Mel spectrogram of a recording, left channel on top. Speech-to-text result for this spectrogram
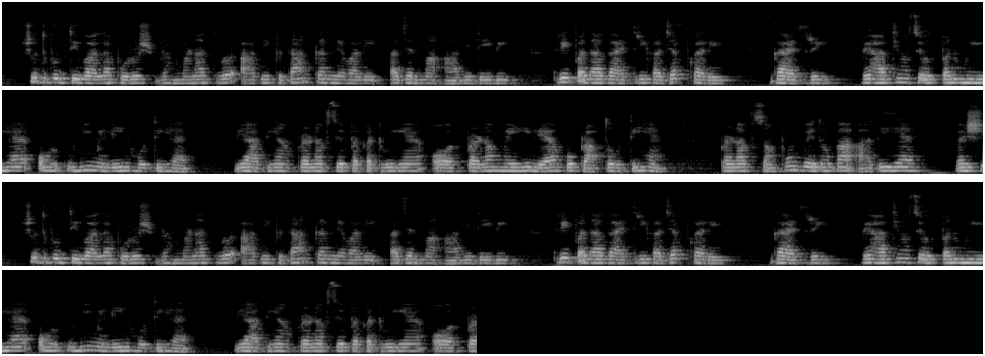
शुद्ध बुद्धि वाला पुरुष ब्रह्मणत्व आदि प्रदान करने वाली अजन्मा आदि देवी त्रिपदा गायत्री का जप करे। गायत्री व्याहतियों से उत्पन्न हुई है और उन्हीं में लीन होती है। व्याहतियाँ प्रणव से प्रकट हुई हैं और प्रणव में ही लय को प्राप्त होती हैं। प्रणव संपूर्ण वेदों का आदि है। वह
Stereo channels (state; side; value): drops out; right; at 14.6 s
